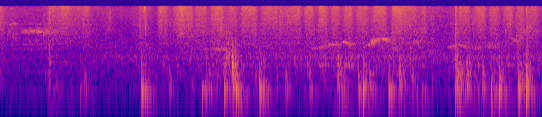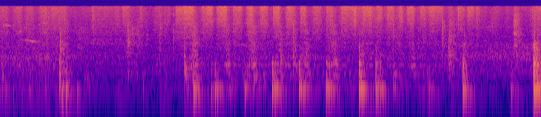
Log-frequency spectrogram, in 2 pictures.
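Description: A cloth rubbed and dabbed over carved, charred wooden panels, in quick, uneven strokes that start about a second and a half in and carry on.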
